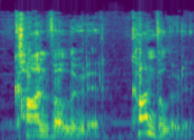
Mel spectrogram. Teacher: four syllables and the stress is on the first syllable convoluted that second syllable again has that schwa sound that reduced vowel sound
